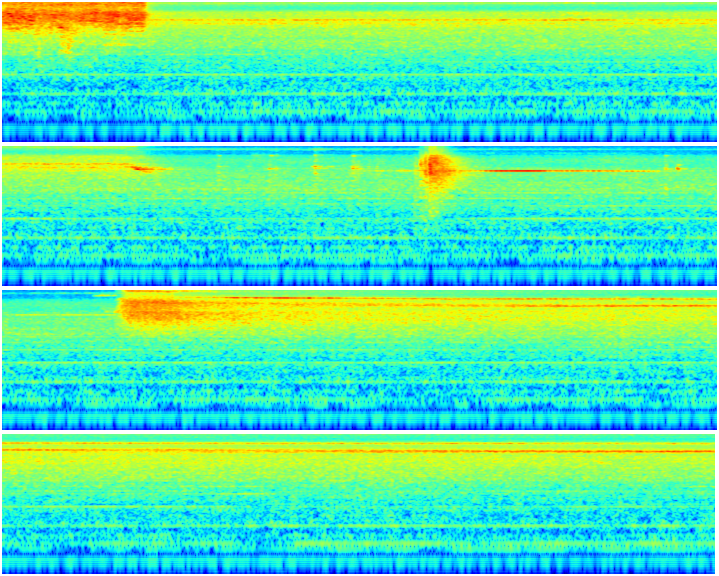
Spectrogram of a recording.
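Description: Steady drone of factory machinery around a CNC lathe, with constant hum tones under a layer of hiss. A compressed-air blow gun hisses loudly for the first second or so, then stops.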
